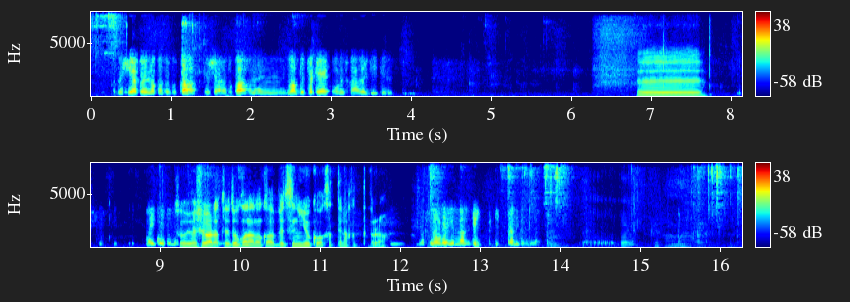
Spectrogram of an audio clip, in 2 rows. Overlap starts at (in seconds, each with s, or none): none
